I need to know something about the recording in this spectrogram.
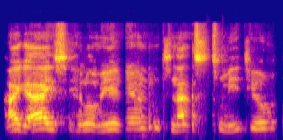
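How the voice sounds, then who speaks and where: Flat-voiced Brazilian man introducing himself. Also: on the high side, normal speed, poor audio. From Bahia, Brazil. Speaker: student. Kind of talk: self-introduction.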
